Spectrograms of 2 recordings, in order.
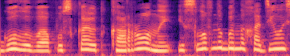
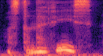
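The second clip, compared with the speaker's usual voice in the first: hushed plea; 4 semitones lower, 8 dB quieter than usual. A narrator's reading. Ant breathless.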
